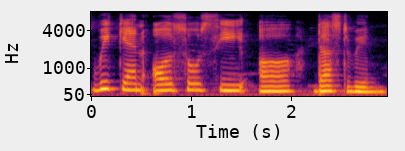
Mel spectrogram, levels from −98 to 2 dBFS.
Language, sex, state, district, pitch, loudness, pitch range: English, female, Assam, Kamrup Metropolitan, 200 Hz, -15 LUFS, 180-220 Hz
